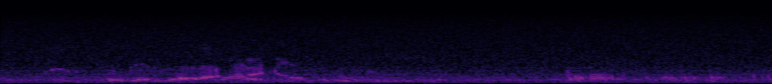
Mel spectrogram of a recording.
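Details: Soft warbling gurgles rising and falling over steady background hiss; ordinary stomach growling (borborygmi).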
